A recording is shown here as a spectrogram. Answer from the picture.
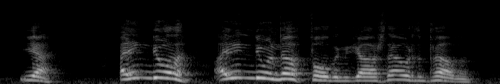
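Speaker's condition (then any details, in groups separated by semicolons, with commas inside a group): Cerebral palsy; voice tone sometimes odd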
